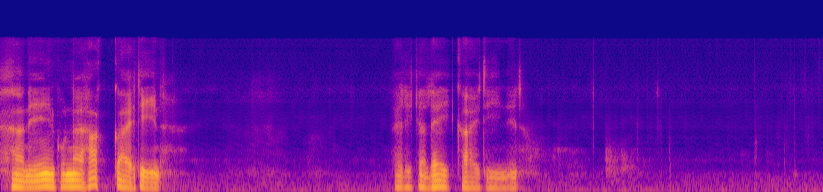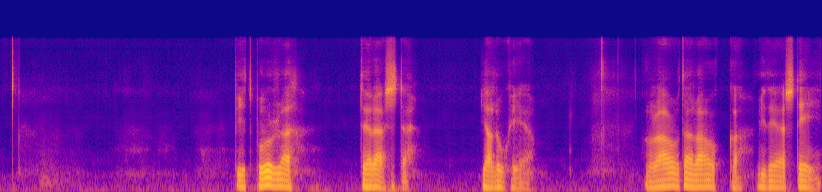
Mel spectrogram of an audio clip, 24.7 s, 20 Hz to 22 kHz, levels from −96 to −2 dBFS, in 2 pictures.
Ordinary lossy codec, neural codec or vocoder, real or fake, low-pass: none; codec, 24 kHz, 1.2 kbps, DualCodec; fake; 10.8 kHz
